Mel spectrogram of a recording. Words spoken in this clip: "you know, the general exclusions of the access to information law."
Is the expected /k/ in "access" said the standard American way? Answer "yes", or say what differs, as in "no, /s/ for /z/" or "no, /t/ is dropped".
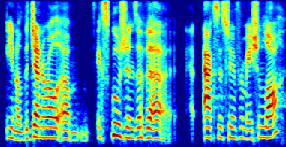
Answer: yes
